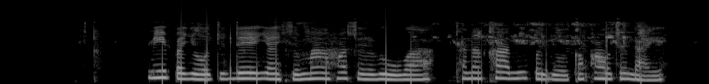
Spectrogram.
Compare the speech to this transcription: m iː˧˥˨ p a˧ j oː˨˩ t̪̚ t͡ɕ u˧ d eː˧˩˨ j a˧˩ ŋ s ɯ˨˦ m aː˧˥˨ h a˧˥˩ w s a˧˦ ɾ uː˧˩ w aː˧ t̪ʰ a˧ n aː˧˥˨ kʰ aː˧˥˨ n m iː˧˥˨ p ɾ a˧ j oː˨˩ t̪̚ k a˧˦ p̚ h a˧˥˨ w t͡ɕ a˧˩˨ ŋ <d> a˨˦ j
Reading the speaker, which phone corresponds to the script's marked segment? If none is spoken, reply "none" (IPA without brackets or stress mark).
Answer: d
